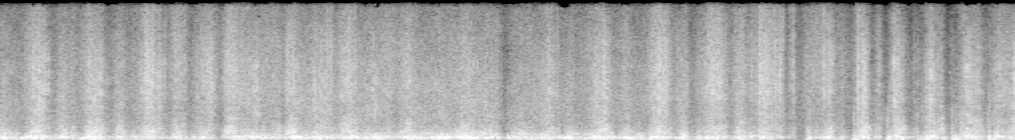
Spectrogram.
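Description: Long red-painted nails of both hands scratch the damask chenille fabric on the back of an upholstered chair. The result is a steady, rapid, dry scratching and rustling with a rough, broad texture and a brief dip near the six-second mark.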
